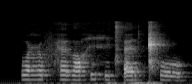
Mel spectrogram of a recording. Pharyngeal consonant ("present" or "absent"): present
